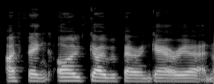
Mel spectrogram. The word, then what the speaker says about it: Berengaria: think I go with bar andaria and that is how I believe the cypriots pronounce it which is where she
